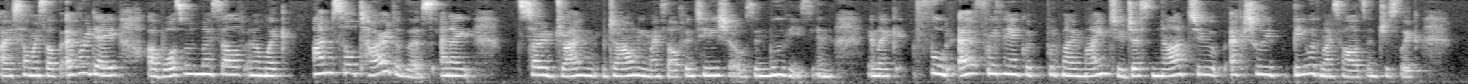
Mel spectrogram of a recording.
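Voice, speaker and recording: This speaker has a non-native accent and fairly even intonation. The pace is moderate. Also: woman, fairly high pitch for a woman. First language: not English. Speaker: lifestyle vlogger. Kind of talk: casual monologue to camera. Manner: halting, many restarts.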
